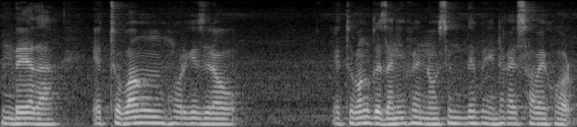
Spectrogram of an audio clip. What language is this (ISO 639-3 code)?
brx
